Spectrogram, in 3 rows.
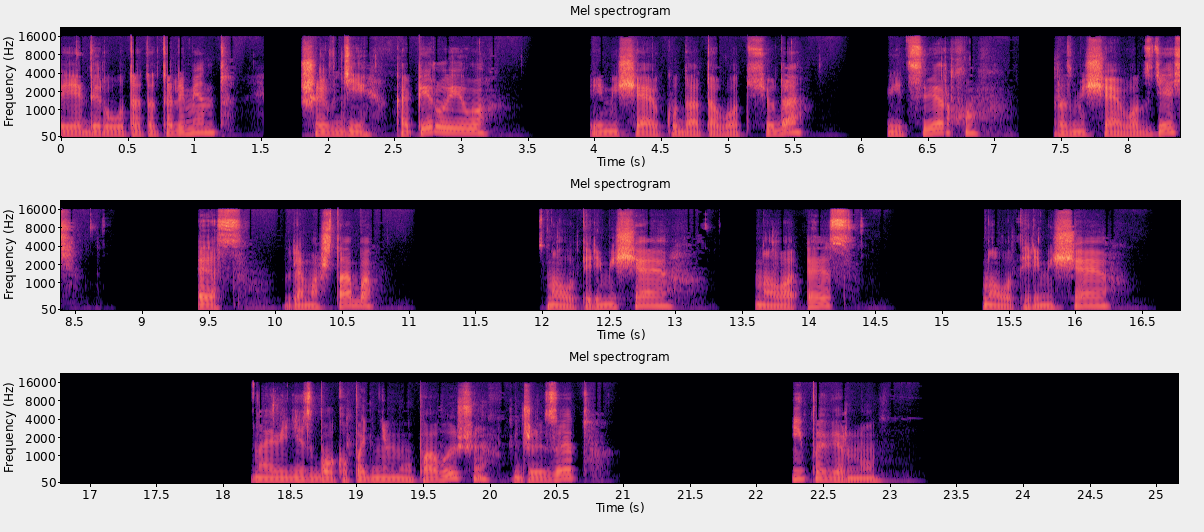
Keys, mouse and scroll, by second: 0.0 click, 1.9 shift+d, 5.8 click, 5.9 KP_7, 7.3 g, 8.5 click, 9.2 s, 11.3 click, 12.0 g, 13.1 click, 13.6 s, 14.2 click, 15.4 g, 17.4 click, 18.0 KP_1, 20.0 g, 20.1 z, 21.1 click, 21.2 scroll up 2, 21.9 scroll up 2, 22.2 r, 23.2 click, 23.8 g, 24.6 click, 24.7 r.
